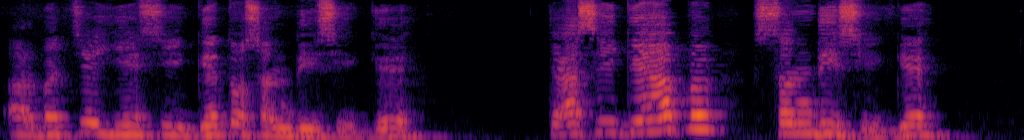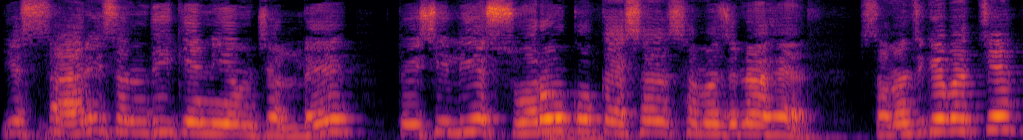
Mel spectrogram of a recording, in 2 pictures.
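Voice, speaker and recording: A man's voice: extremely high pitch, unhurried, recorded from a distance. Man teaching, quizzing his students. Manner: asks students questions and answers them himself; coaxing, repeats "समझ गए बच्चे?". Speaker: Hindi teacher. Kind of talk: exam-prep classroom lecture.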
